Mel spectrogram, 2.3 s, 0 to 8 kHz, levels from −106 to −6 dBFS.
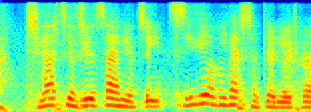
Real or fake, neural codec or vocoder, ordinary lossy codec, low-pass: fake; codec, 16 kHz, 0.5 kbps, FreqCodec, smaller model; none; 7.2 kHz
